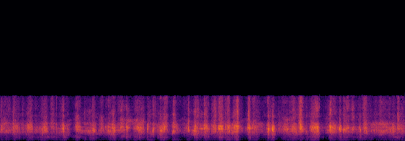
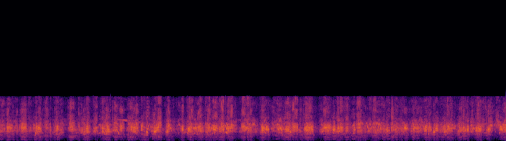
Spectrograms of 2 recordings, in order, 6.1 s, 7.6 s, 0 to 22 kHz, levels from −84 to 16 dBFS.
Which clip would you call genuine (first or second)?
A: second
